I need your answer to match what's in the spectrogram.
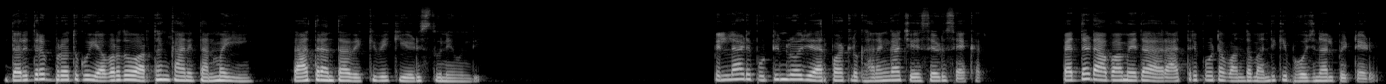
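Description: A woman reading a story aloud in a steady, expressive narrating voice. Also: lowish voice, moderate pace, pauses often.

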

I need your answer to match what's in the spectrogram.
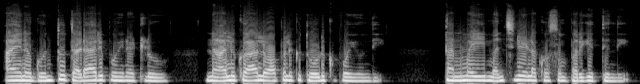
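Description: Mellow-voiced storybook narrator. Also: medium pitch, little pitch movement, normal speed. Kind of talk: scripted audiobook narration.

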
